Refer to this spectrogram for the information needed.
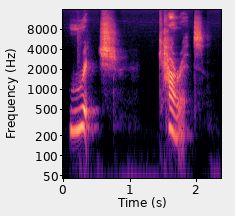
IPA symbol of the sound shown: r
